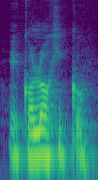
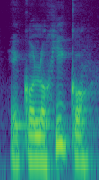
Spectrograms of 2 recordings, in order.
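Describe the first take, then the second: Both takes have the same delivery.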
